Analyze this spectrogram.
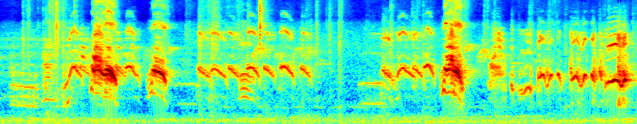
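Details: Newly obtained wild-caught white-crested laughingthrush in captivity: loud, harsh cackling bursts and grating chatter, broken by a short silence before another rush of rasping, laughing notes.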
